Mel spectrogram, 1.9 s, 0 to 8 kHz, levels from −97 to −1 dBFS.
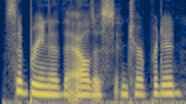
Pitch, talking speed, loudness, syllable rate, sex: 200 Hz, 130 wpm, -17 LUFS, 5.7 syllables/s, female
